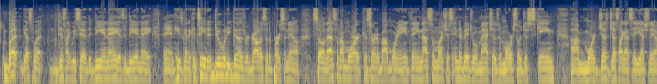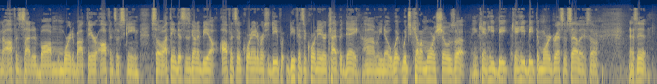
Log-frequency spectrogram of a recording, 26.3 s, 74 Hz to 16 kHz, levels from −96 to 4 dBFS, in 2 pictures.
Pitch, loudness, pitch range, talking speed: 100 Hz, -13 LUFS, 90-105 Hz, 250 wpm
